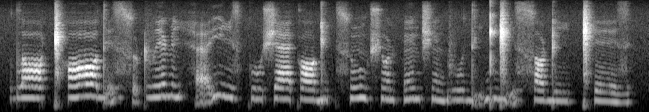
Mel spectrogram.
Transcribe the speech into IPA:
dlɒːǁʰɒːdḛz so̰ʈveɳi hæ̰ jizku ʃæːkɒːɡiʔ sũɡʃõɳ ʔẽɡʃẽɡvu dḭdŋ͡ǁḭzsɒ ɖi ǁʰez

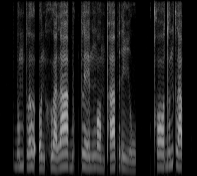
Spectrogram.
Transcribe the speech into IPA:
bo˧mplɤː˧ ʔo˩˦nhu˩˦a̯ laː˥˩bu˦˥k̚pleː˦˥m ŋɔː˨˩mpʰaː˦˥priː˨˩w | kʰɔː˦˥du˥˩nkla˦˥p̚

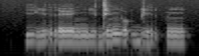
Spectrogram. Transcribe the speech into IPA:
ji˨reː˨ ŋi˨dɪ˦ɲʊ˦ɡ͡bi˨r pĩ˦

